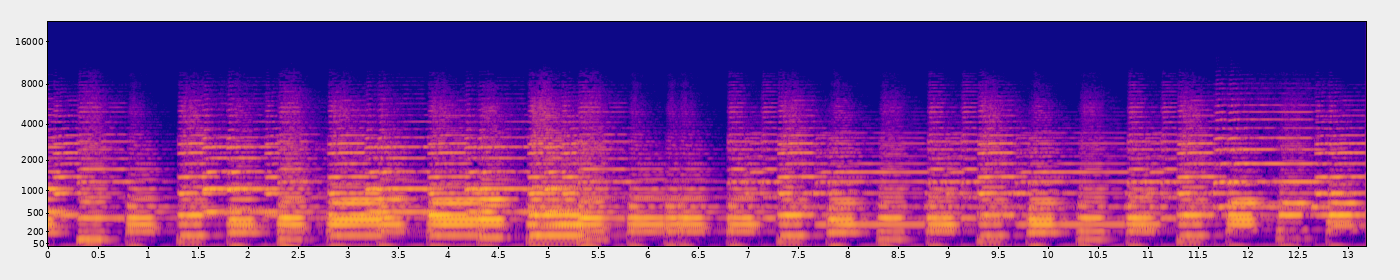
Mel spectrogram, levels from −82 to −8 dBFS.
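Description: Nothing stood out as a technical problem on listening to this audio.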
